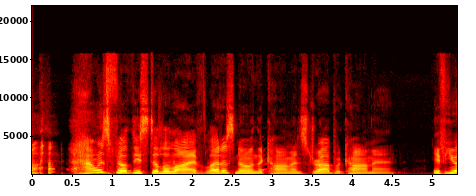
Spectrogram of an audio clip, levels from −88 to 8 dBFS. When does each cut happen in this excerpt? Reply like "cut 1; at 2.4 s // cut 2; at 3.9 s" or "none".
none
